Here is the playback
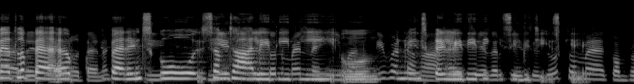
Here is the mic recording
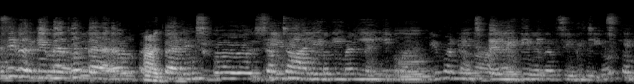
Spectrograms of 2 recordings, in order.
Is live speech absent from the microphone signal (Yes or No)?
No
